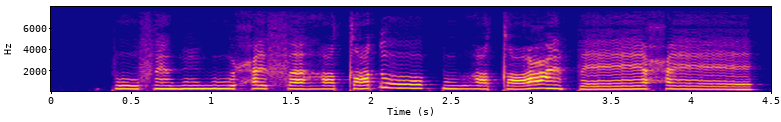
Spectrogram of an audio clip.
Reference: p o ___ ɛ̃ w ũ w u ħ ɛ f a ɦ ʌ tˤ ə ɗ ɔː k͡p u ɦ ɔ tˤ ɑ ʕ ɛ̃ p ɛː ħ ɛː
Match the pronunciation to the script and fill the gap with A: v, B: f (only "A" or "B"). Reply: B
